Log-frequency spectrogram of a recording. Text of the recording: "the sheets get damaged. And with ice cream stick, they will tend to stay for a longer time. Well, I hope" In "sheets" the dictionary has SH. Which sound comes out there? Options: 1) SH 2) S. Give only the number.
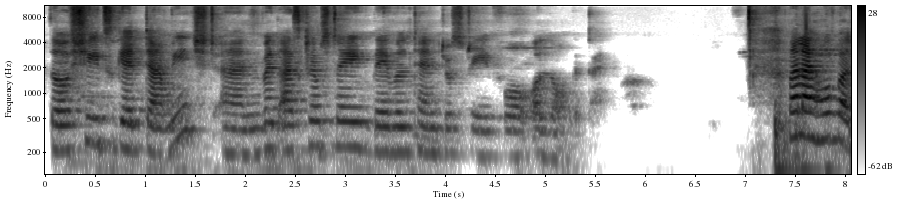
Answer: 1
